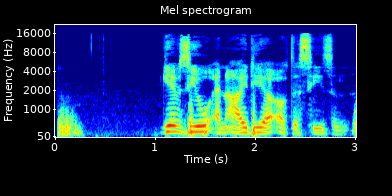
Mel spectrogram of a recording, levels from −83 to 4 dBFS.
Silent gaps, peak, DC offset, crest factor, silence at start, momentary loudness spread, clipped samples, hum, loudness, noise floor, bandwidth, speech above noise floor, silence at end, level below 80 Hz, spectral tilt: none; -2 dBFS; under 0.1%; 16 dB; 0.05 s; 14 LU; under 0.1%; none; -17 LUFS; -58 dBFS; 16 kHz; 42 dB; 0 s; -50 dBFS; -4.5 dB/octave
